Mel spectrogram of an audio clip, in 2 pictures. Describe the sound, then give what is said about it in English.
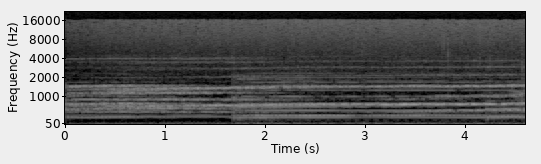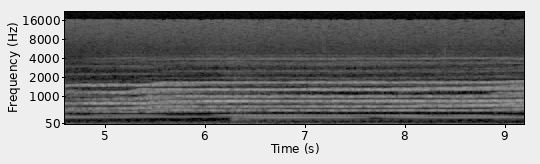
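Soft orchestral music depicting the planet Neptune: quiet, sustained chords that drift slowly from one harmony to the next, with no voices over it. “The music you're hearing right now is from his movement about the planet Neptune, the Mystic.”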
